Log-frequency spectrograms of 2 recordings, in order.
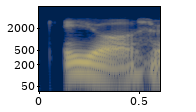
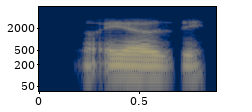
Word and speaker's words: AIOZ: However, to pronounce it is like AIOZ, right? AIOZ.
